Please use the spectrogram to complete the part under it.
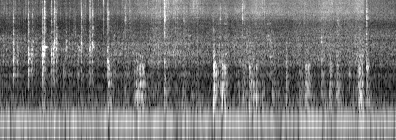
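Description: Poppy seed and green chilli paste with turmeric, salt and tomatoes sizzles in a pan, stirred with sharp scraping strokes that come quickly at first and then space out over a steady, close fry.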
